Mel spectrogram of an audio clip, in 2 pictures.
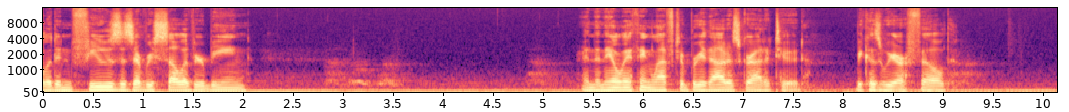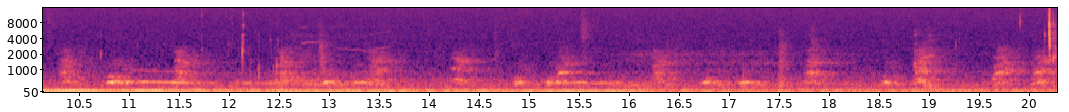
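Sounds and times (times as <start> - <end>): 
speech: 0.0 - 2.2, 5.4 - 9.2
steady low hum: 0.0 - 20.2
dogs barking: 2.3 - 3.9, 4.7 - 5.4, 9.0 - 20.2.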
